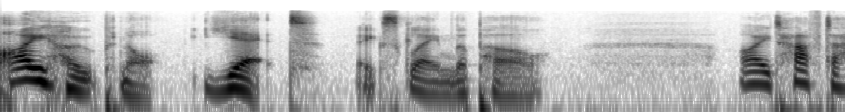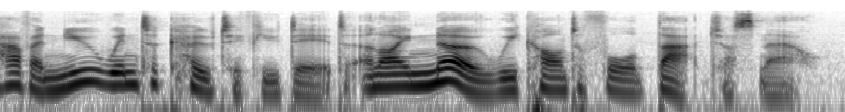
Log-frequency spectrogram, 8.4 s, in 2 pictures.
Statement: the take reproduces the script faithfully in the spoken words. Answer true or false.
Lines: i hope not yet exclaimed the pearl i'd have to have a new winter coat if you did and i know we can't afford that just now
true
